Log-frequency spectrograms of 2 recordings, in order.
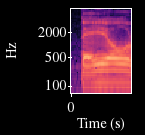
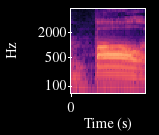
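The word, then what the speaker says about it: Baal: The first color was Contrast Black Legion, and this color is Contrast Bale Red, or Ball Red, B-A-A-L. Diablo says that Bale, but I've always pronounced it Ball, with like a long A, because that just makes sense.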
